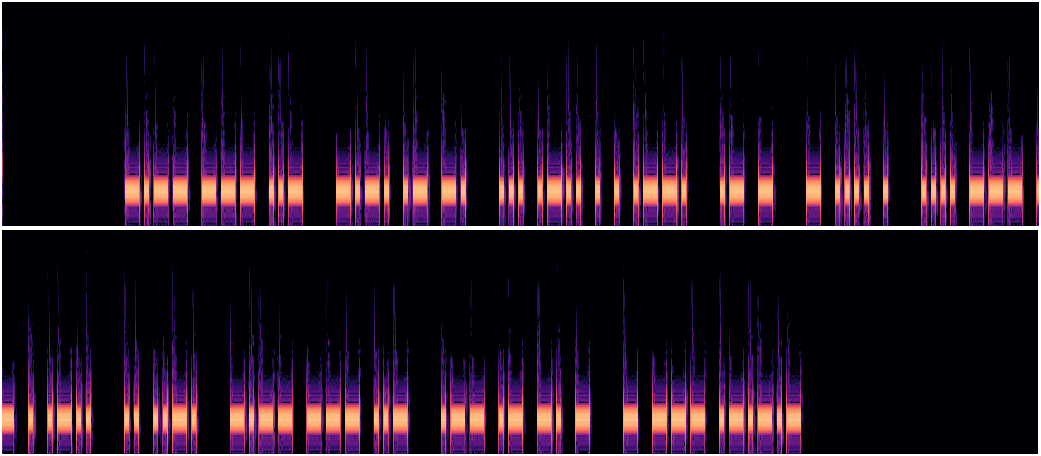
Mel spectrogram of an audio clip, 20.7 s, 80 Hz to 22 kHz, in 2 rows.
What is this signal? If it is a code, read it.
Morse code, heard as a keyed tone, about 25 wpm, 700 Hz. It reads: YOU CAN SLEEP AT THE HOTEL IF YOU WANT TO.
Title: Sentences from Top 1600 Words 25wpm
